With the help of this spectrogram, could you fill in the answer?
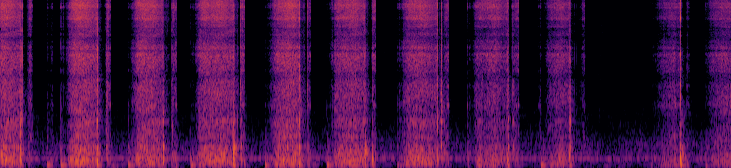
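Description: A solid pink, palm-sized kinetic sand strawberry shape is sliced again and again with a kitchen knife. Each cut gives a crunchy, bright, gritty scrape that swells and stops, with short silent pauses between strokes and a longer quiet gap near the end.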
